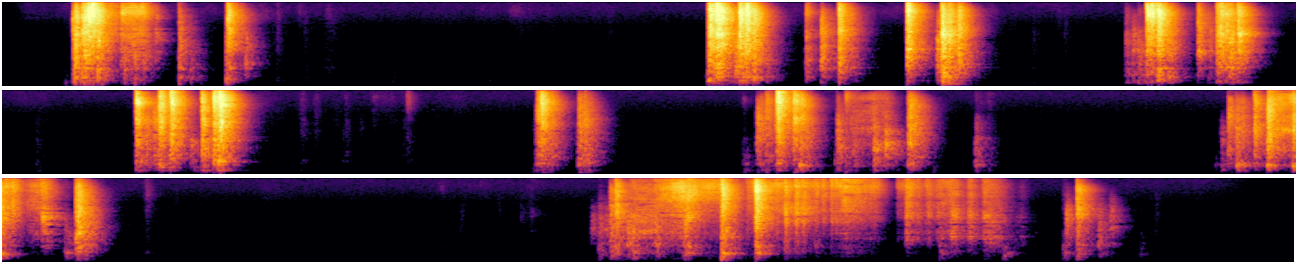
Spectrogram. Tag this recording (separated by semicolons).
crush; crunch; rustle; plastic; movement; bottle; mic; Foley; sound-design; microphone; field-recording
